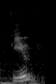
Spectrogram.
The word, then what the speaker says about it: Fugue: How do you pronounce that? Fugue? – Yeah.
